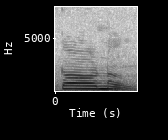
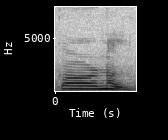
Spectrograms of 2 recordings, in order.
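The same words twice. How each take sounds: The two takes are said the same way.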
